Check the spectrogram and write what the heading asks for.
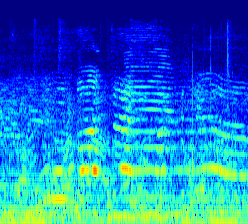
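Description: Voices calling out over background music with a steady low bass line, one loud call about a second in.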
